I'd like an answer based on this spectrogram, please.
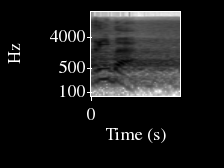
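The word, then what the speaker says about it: ربا: Dibacanya sama riba, tapi menggunakan waw.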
